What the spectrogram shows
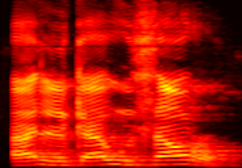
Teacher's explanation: وقف کا طریقہ یہ ہے، جب ہم یہاں پہلی آیت پر رکیں گے تو آخری حرف را ساکن ہو جائے گا، لیکن اسے موٹا ہی پڑھا جائے گا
